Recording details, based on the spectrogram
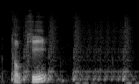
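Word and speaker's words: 時: So after that we have toki literally would be a noun with the meaning time our moment by extension also occasion case accented on the last syllable.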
